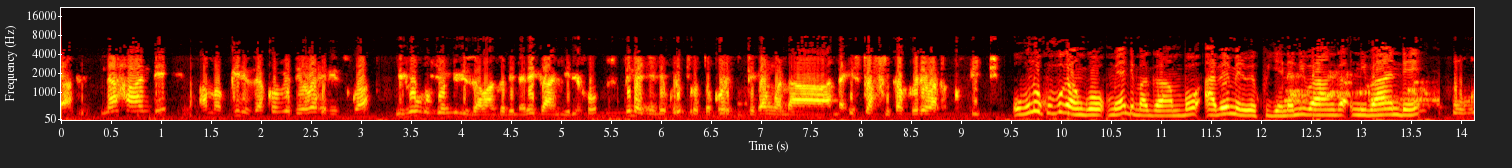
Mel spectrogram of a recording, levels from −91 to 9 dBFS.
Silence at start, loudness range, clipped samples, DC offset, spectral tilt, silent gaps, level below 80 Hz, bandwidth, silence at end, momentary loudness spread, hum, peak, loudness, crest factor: 0 s; 4 LU; under 0.1%; under 0.1%; -1.5 dB/octave; none; -56 dBFS; 8 kHz; 0 s; 9 LU; none; -2 dBFS; -19 LUFS; 18 dB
